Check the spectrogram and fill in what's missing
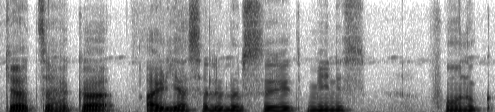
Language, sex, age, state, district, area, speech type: Kashmiri, male, 30-45, Jammu and Kashmir, Ganderbal, rural, read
